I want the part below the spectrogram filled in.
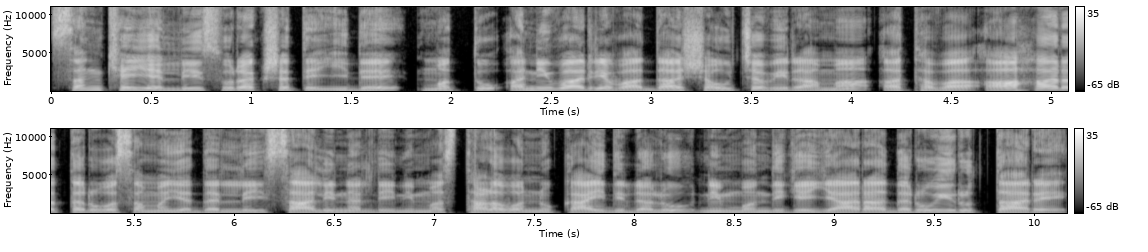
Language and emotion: Kannada, neutral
